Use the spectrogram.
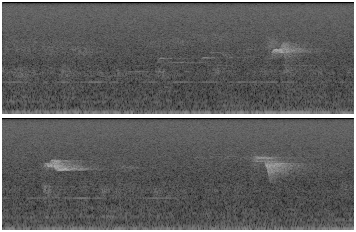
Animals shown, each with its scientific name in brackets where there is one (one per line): Blue-headed Vireo (Vireo solitarius)
Hermit Thrush (Catharus guttatus)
